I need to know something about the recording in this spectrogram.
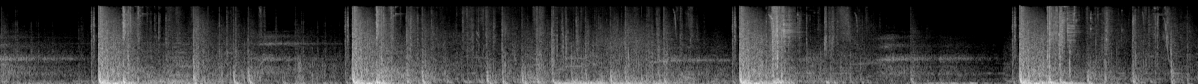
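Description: A sniper rifle fires loud shots that echo away.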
